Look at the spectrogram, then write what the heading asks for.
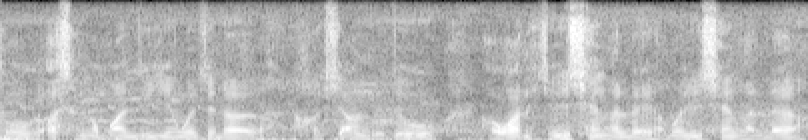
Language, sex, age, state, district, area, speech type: Manipuri, male, 45-60, Manipur, Kakching, rural, spontaneous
